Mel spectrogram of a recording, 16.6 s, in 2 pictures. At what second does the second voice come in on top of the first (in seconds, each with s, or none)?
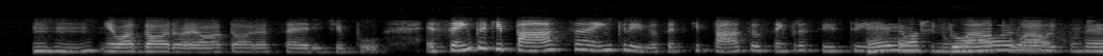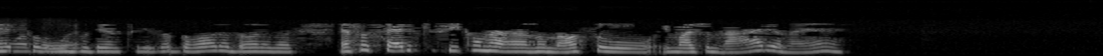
6.5 s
